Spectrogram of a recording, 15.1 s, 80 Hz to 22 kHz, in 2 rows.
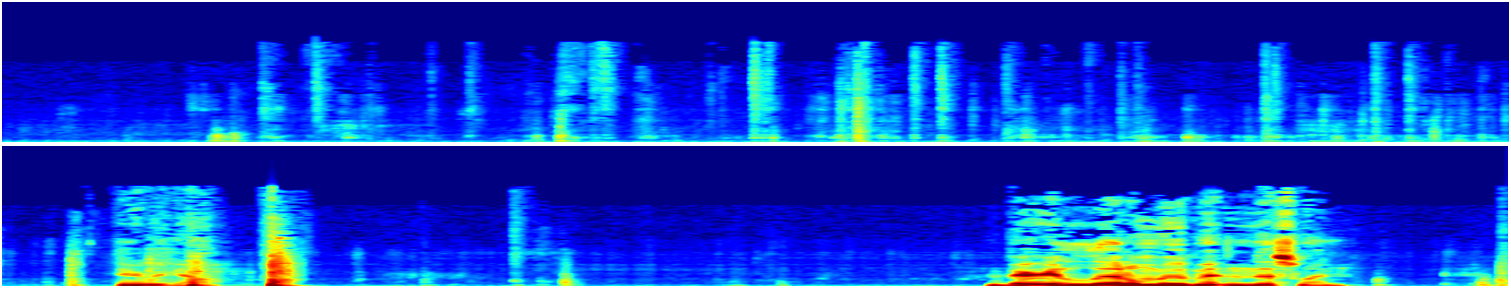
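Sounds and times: faint low hum: 0.0 - 15.0
small handling clicks and rustles: 0.6 - 11.9, 14.3 - 15.0.

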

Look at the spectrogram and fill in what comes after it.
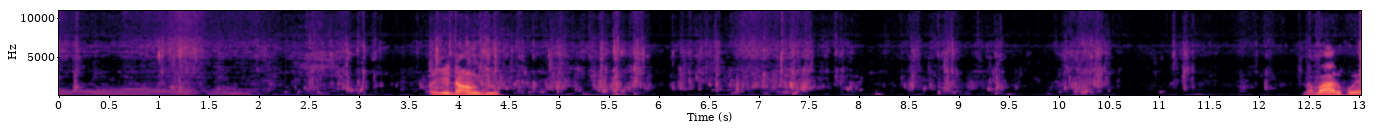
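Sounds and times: grass swishing against legs: 0.0 - 3.2.

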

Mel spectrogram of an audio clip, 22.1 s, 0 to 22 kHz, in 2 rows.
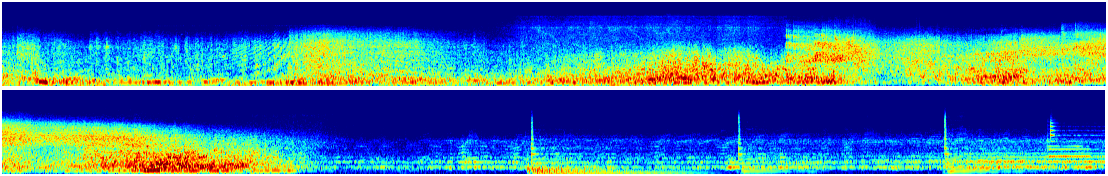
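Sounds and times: deep booms: 16.3 - 19.0.

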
